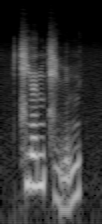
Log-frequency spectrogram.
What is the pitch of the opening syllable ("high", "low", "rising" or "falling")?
high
